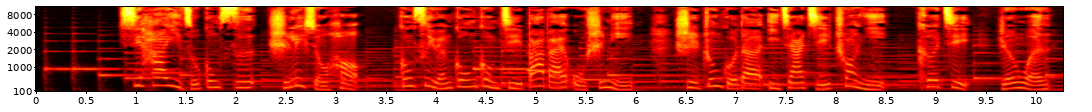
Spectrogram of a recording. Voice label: 女 品牌广告, 国语女声配音; 嘻哈一族服饰公司

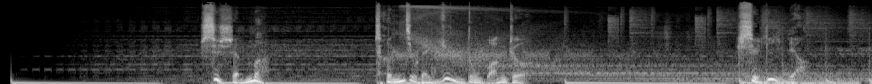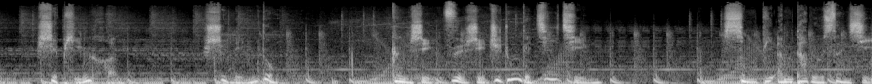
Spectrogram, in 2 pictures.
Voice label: 男 广告, 浑厚; BMW3系

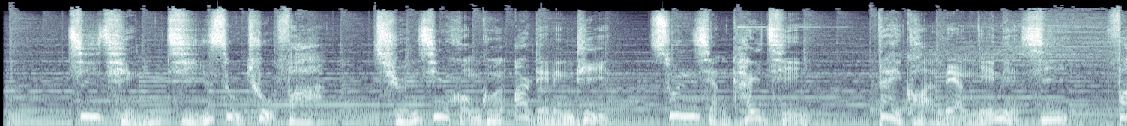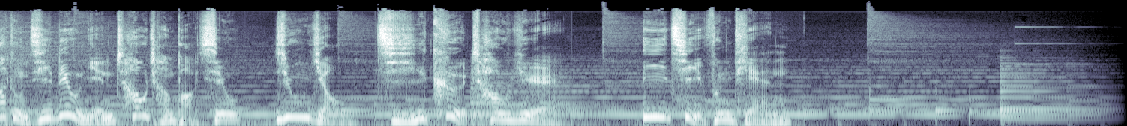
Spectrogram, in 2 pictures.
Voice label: 男 广告 时尚; 皇冠2.0T

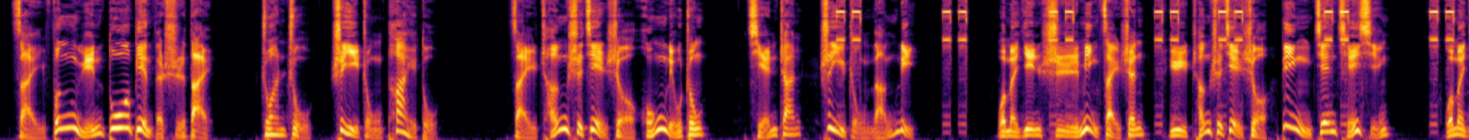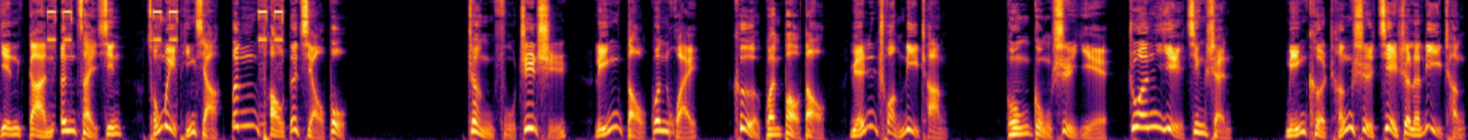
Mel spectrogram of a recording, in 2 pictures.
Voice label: 男 宣传片 房地产杂志十周年宣传片配音; 潍坊

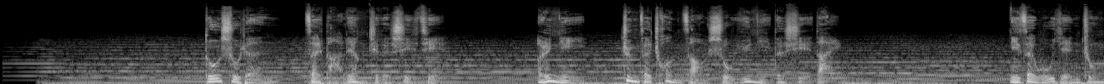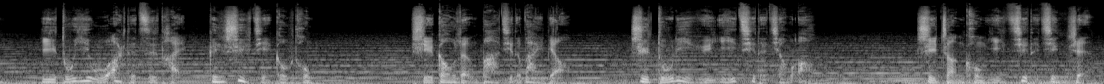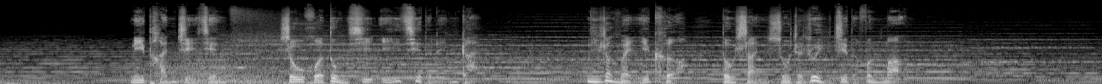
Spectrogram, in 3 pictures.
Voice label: 男 专题 奢华大气; VETAS轻奢手机

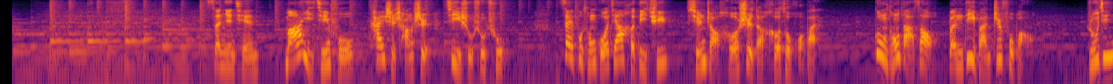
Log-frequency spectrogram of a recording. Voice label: 女, 时尚干练播报

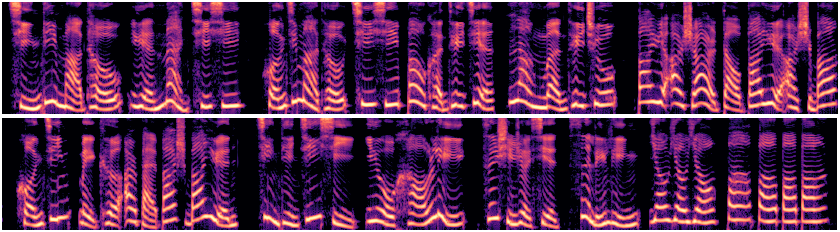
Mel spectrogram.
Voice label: 女, 广告; 黄金码头

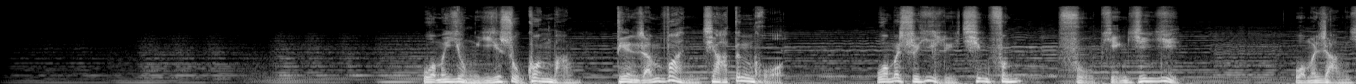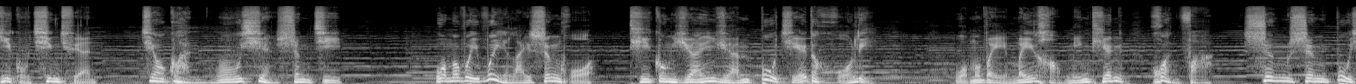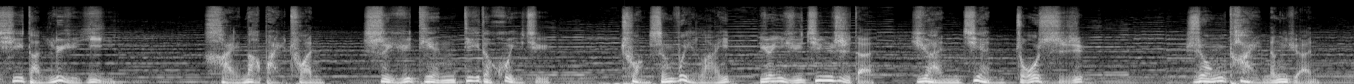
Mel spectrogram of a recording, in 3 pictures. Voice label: 男100号-专题-企业专题 新能源企业 时尚 有节奏, 国语男声配音

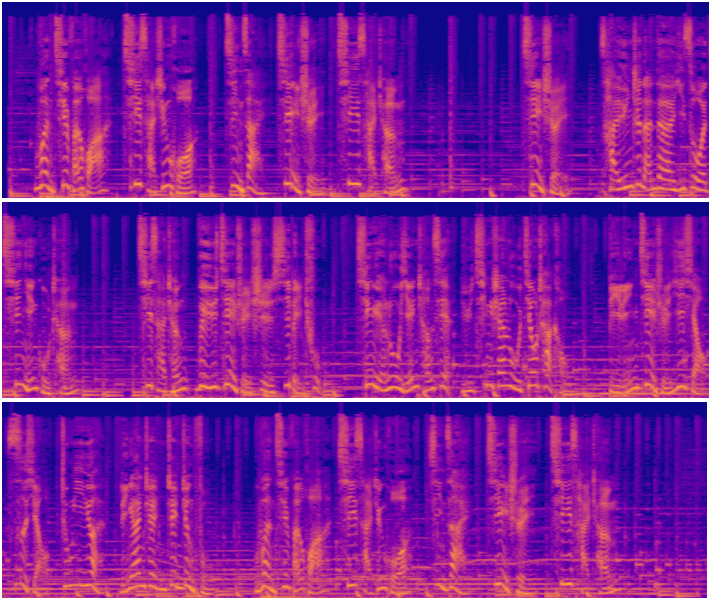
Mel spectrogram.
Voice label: 男 房地产广告, 配音; 七彩城宣传广告

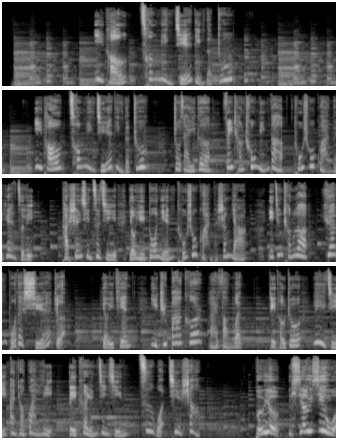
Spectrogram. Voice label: 女 寓言故事; 国语女声配音; 一头学问渊博的猪

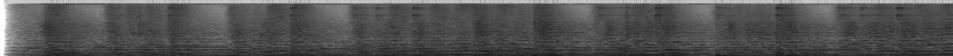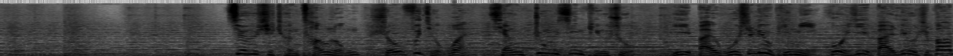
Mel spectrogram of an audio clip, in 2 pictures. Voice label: 电台广告; 嘉实城藏龙

